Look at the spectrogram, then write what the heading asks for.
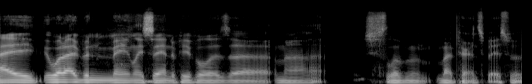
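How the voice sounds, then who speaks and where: Recorded very cleanly against a silent background, a plain, everyday voice moves at a moderate pace with ordinary pitch variation. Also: man. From Ontario, Canada. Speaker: comedian. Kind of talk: casual chat.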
